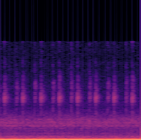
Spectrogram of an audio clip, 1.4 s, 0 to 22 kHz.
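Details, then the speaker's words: Chinese diesel heater after E-06 error fix with a new control board: strong low hum with a fast chirping rattle from the fan; owner suspects shot bearings or the new board's programming, not confirmed. "she's working fine except for that noise sounds like shot bearings"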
